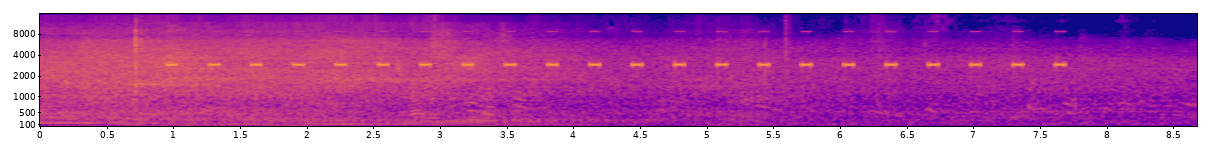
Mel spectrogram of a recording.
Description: Evenly repeated beeps, with the noise of a residential street. There is no code.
